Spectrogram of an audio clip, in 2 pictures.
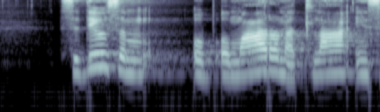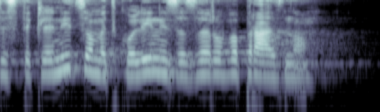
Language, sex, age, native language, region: Slovenian, female, 30-49, Slovenian, Savinja region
